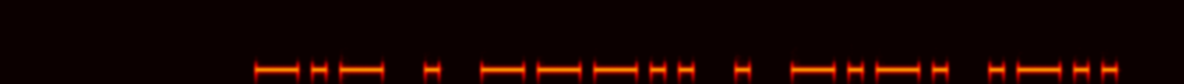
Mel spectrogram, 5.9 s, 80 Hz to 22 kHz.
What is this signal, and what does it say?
Morse code, heard as a keyed tone, about 19 wpm, 700 Hz. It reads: KE8ECL
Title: Speed Racing - USA 2x3 Call Signs 17wpm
